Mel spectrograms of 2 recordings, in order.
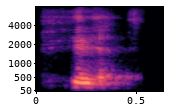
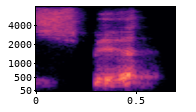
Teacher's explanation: We don't think about aspirating a P on pit and not aspirating it with spit. But those two P's are really quite different.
